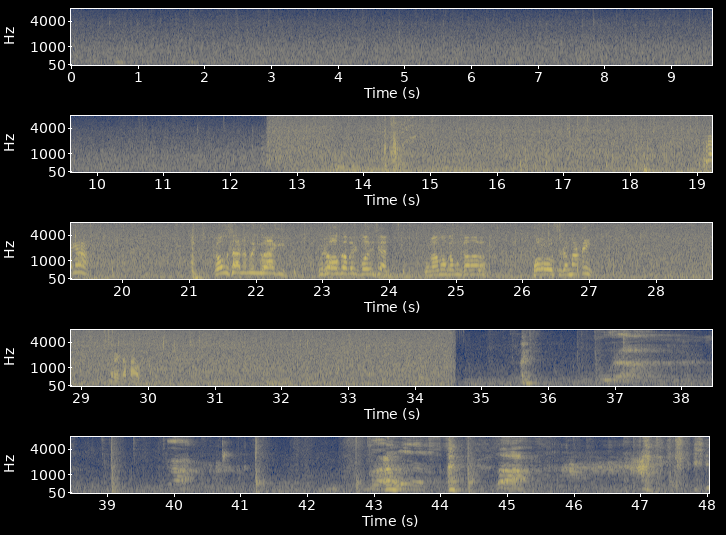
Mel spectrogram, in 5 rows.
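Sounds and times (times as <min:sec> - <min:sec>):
heavy rain pouring on street: 0:00.0 - 0:34.7, 0:41.6 - 0:48.0
dull thump: 0:18.0 - 0:21.4
man calling out: 0:18.9 - 0:20.0, 0:21.3 - 0:27.2.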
